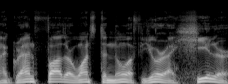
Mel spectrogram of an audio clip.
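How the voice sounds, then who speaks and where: Putting on a character voice, a man growls in a fairly low pitch at a fairly quick pace. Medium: read story. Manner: plain, simple conviction.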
